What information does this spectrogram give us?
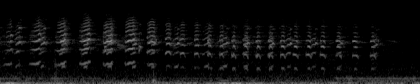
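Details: Hamerkop calling with a fast run of nasal, harmonic notes, about two per second, that slow and fade toward the end; faint low hum underneath.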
